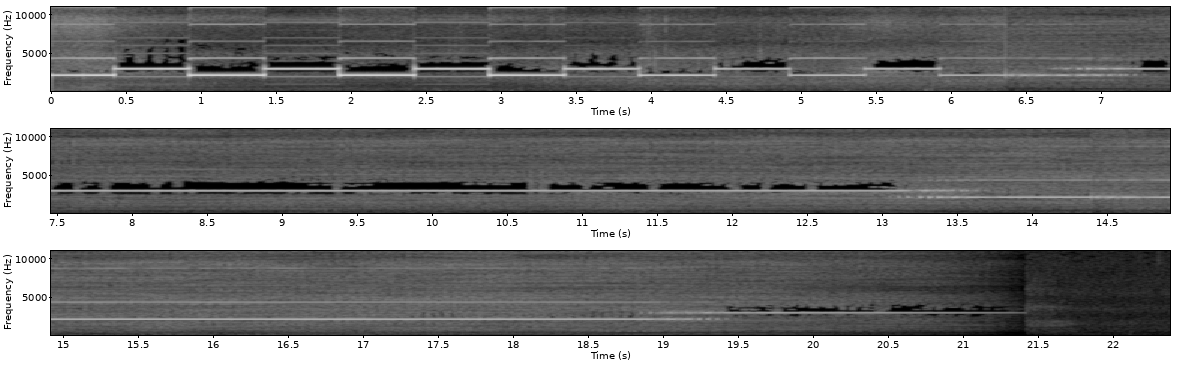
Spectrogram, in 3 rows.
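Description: Electronic alarm of a RadEye B20 radiation survey meter, loud and two-toned. High and low beeps alternate about once a second for the first six seconds, then it holds long steady tones that switch pitch twice and cut off shortly before the end: the meter signalling a high radiation reading.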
